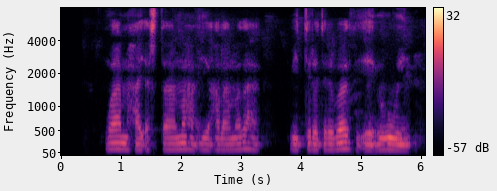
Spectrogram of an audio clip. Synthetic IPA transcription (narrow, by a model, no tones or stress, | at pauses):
wɑːmɑħɑjɐst̪ʰaːmɐɦɐijɞʕɑlaːmɐðɐɦɐ | biːt̪ʰɪɾɔt̪ʰɛɾβaːθɪ̰ʔɛːʊɣʊweːn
